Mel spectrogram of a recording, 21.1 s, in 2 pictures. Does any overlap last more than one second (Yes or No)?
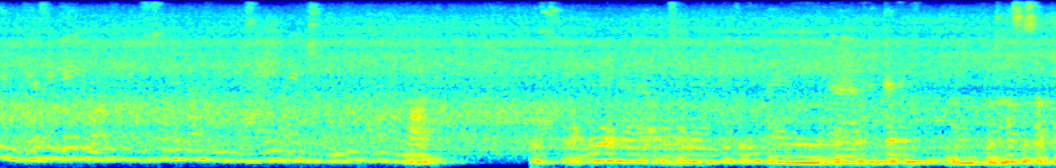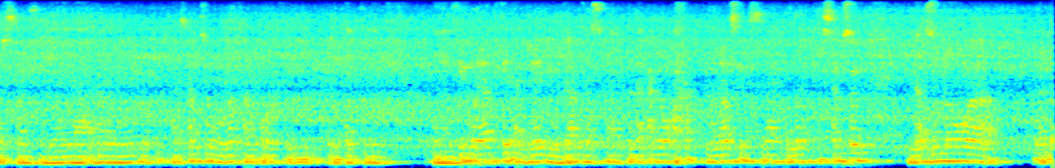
No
